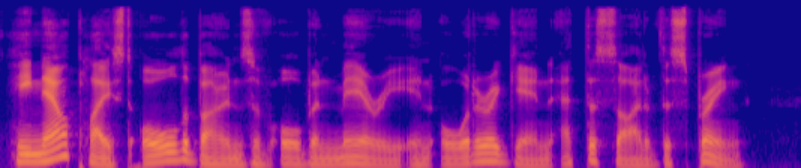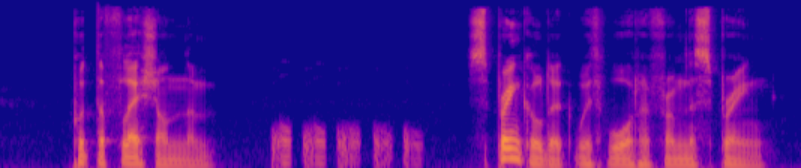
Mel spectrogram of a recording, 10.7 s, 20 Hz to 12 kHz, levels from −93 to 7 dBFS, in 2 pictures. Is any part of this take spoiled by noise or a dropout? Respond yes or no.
yes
